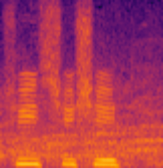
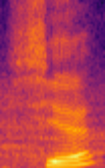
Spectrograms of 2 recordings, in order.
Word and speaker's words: Xie: Violeta Dimitru of Romania and Shi of Yeah, China. That's a Is that how you difficult pronounce one. it? Xie, Yeah.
